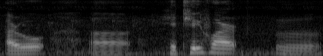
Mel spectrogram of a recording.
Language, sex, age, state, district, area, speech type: Assamese, male, 18-30, Assam, Sonitpur, rural, spontaneous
